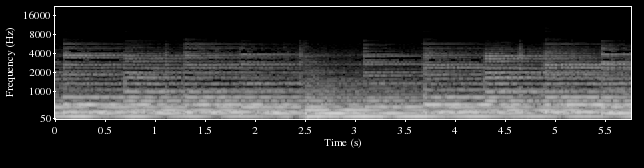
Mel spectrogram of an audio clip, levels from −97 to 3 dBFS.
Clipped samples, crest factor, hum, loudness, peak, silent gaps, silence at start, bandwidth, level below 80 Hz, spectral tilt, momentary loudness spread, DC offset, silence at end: under 0.1%; 12 dB; none; -23 LUFS; -10 dBFS; none; 0 s; 4.2 kHz; -54 dBFS; -11.5 dB/octave; 3 LU; under 0.1%; 0 s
